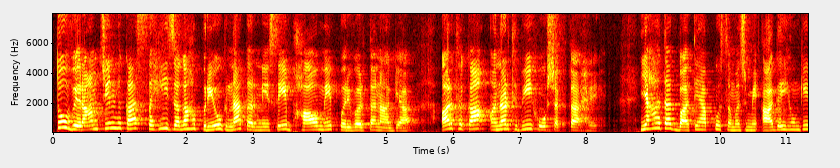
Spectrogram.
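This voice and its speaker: Slightly high-voiced woman teaching grammar. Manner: explains by repeating and rephrasing, slows to stress examples; lists items one by one in a measured classroom tone. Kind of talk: spoken grammar lesson over slides.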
